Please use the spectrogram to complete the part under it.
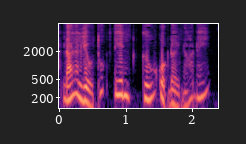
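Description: A woman's voice: mid-range voice, expressive, fast, mellow, slightly rough, no echo. Woman voicing a pushy half-blind friend. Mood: urgent. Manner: urgent, coaxing. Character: eager, half-blind male friend, fast-talking.

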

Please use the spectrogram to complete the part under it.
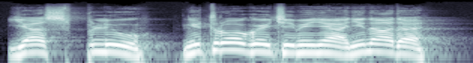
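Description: A man's voice: on the high side, slow, pitched above the performer's own voice. A man voicing a blind, chained male captive who pleads and cries out in fear. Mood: terrified.

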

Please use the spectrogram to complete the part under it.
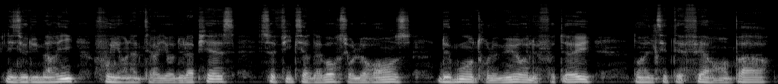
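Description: A man reading a classic novel aloud in a measured, even narration. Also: on the low side, a little hiss or hum. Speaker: audiobook reader. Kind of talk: scripted narration.

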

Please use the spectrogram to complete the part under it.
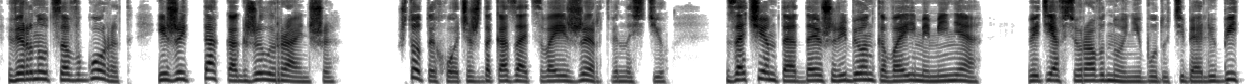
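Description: A woman's voice: fairly low pitch, no echo, studio quality, close to an everyday voice. A woman reading the lines of a cruel, bloodied young man who taunts his captive lover with contempt, in a storybook.

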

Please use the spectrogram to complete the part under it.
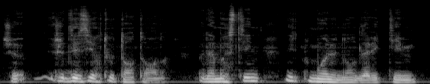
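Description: A man doing a pale, desperate young woman who pleads in a raised, tense voice. The tone stays dark and husky underneath. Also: medium pitch, expressive, moderate pace. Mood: pleading. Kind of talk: audiobook character voice.

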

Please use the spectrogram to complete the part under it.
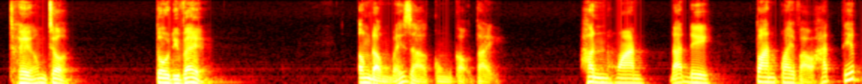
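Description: A man narrating a ghost story in a lively, colloquial storytelling manner. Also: on the low side.

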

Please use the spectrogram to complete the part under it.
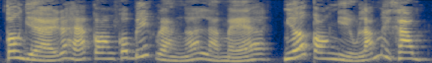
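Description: An old grandmother in her seventies or more, played by a woman storyteller, calling out with a Southern Vietnamese accent. She speaks tenderly through tears, her voice lifted higher. The longing stays even and soft. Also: measured pace. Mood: tearful tenderness. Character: old grandmother weeping for her lost daughter.

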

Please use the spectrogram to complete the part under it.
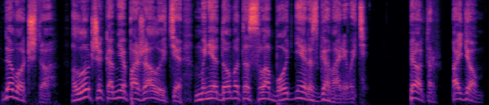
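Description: A man's voice: a little high, expressive, unhurried, gravelly, breathy edge, no echo, studio quality, exaggerated voice. A man playing a sly stubborn merchant. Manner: deferential yet sly, homespun speech. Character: shrewd, stubborn middle-aged merchant, man.

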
